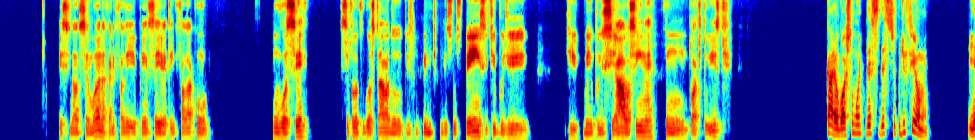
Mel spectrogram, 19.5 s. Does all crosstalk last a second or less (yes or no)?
yes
